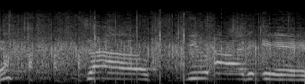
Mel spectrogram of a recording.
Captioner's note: applause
